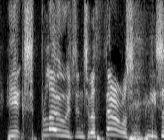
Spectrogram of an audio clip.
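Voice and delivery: high, emphatic exclamation; high-pitched comic outrage; incredulous. Real, not acted. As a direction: exclaim it in disbelief. Incredulous exaggerated retelling.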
